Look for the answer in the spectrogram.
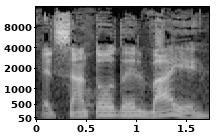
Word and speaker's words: El Santo del Valle: El Santo del Valle.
